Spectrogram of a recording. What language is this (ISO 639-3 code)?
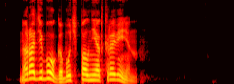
rus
